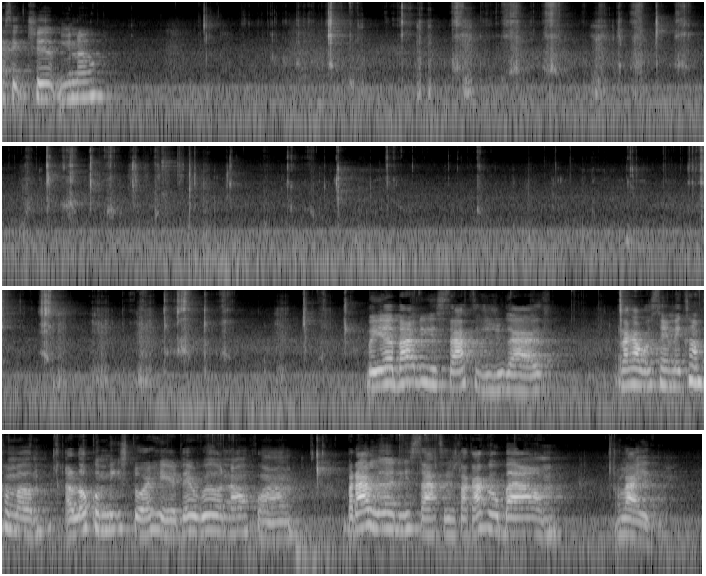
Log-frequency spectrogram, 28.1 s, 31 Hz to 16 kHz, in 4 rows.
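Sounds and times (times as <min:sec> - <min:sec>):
chewing crunchy food: 0:01.9 - 0:17.7.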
